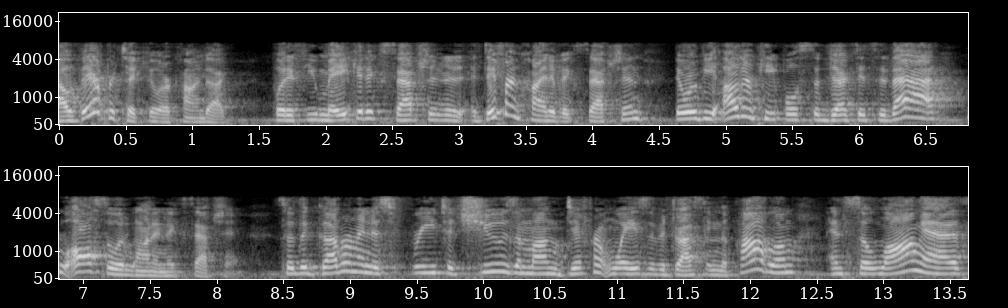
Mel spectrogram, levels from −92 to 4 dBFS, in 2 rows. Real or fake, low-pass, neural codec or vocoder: fake; 7.2 kHz; codec, 16 kHz, 16 kbps, FunCodec, trained on LibriTTS, 50 frames a second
